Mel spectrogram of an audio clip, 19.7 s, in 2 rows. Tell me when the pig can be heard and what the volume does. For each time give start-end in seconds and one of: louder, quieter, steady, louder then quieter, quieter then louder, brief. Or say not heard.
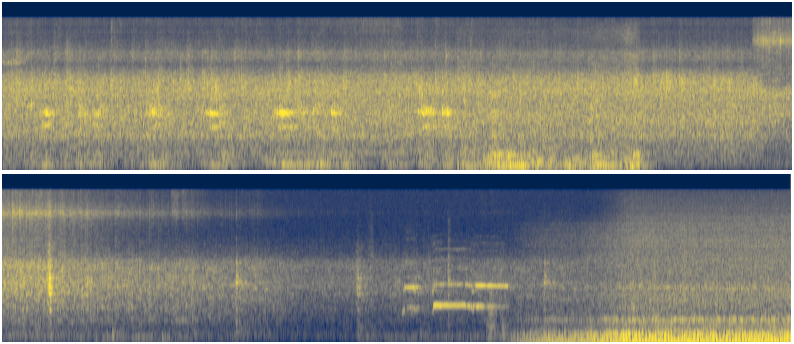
0.2-8.0 louder.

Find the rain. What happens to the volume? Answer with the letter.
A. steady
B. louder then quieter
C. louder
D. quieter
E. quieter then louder
D.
